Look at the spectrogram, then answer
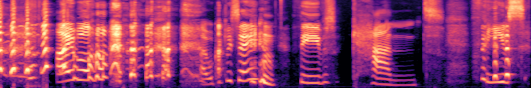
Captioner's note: laughing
